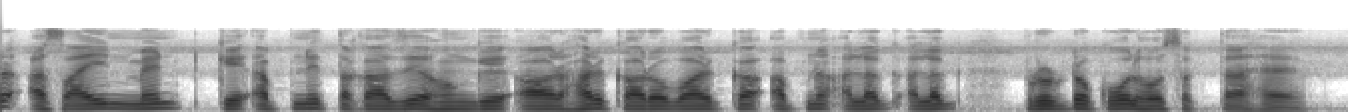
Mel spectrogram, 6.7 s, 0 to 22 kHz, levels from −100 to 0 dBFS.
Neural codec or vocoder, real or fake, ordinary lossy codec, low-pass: none; real; none; 7.2 kHz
